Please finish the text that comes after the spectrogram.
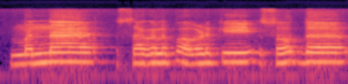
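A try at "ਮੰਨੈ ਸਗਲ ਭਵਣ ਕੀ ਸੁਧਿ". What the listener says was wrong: ਇਹ ਵੀ ਕੀ ਪਦ ਤੇ ਠਮਕ ਜੀ ਲਾ ਕੇ ਬੋਲਣਾ, ਕੀ ਸੁਧ ਨਹੀਂ ਕਹਿਣਾ ਹੈ। ਮੰਨੈ ਪਦ ਤੇ ਵਿਸਰਾਮ ਹੈ।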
